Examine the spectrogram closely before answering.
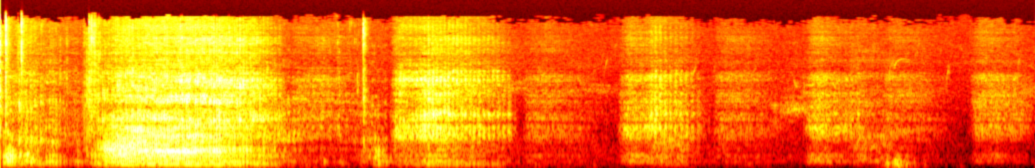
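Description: Tigers snarl and growl loudly up close.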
